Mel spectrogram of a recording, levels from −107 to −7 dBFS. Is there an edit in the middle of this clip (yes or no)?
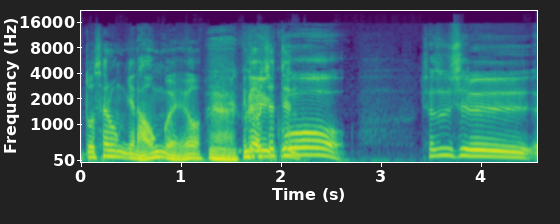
yes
